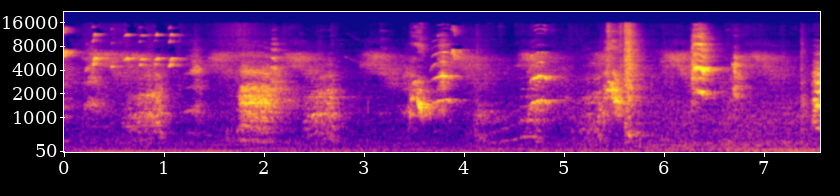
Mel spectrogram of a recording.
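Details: Pygmy marmoset kept as a pet, recently born two babies, letting out drawn-out harsh squawks and nasal chirps in an uneven series, with a thin high whistle at the start.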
